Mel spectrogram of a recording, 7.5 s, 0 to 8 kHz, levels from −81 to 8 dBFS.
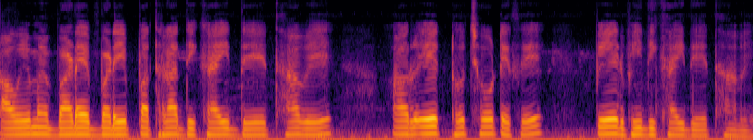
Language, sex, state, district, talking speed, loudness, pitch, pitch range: Chhattisgarhi, male, Chhattisgarh, Raigarh, 135 wpm, -16 LUFS, 140 Hz, 135-145 Hz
